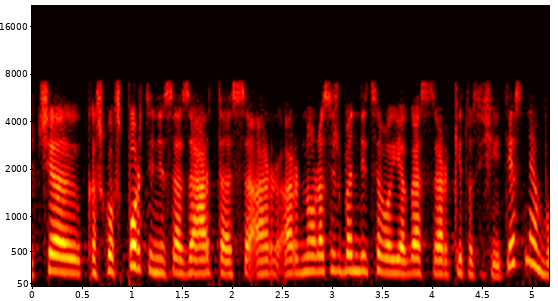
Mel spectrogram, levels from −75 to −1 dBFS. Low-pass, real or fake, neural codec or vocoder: 7.2 kHz; fake; codec, 16 kHz in and 24 kHz out, 1 kbps, XY-Tokenizer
